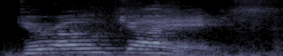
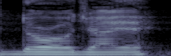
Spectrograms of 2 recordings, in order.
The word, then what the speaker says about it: Durojaiye: we have defensive lineman Duro jayes I get it yeah all right good questions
